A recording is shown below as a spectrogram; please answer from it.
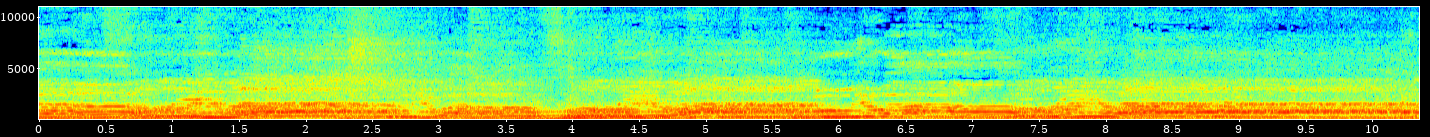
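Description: Gospel worship team singing live through microphones: a male lead singer with a choir of women, over long held accompaniment notes.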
